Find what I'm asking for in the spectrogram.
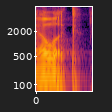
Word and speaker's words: Alex: And you know, there's a town called, it's spelled Alex, A-L-E-X. There's a town in Oklahoma called that. And everyone around there calls it Alec.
